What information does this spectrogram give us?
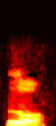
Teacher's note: পার্শ্বিক, যে উচ্চারণের সময় আহ শ্বাসবায়ু যেটা নির্গত হয় জিভের দুই পাশ দিয়ে বেরিয়ে আসে, ল।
